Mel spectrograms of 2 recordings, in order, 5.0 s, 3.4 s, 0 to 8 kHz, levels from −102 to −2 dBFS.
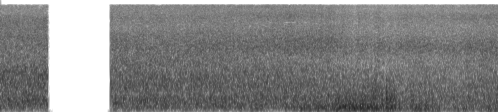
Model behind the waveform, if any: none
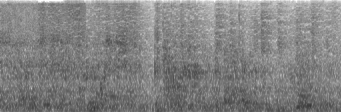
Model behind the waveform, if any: none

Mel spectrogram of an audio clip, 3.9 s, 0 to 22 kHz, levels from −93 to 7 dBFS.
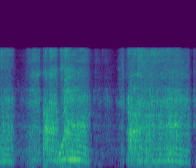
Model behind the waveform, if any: codec, DAC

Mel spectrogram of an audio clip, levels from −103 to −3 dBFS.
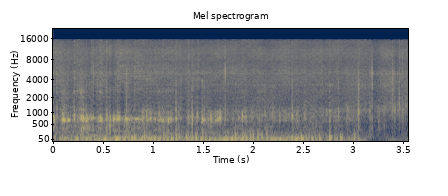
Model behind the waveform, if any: codec, DAC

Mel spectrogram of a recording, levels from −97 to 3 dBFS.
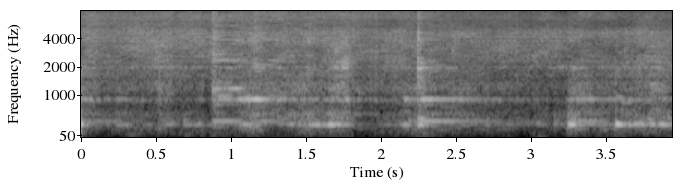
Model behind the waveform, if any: codec, DAC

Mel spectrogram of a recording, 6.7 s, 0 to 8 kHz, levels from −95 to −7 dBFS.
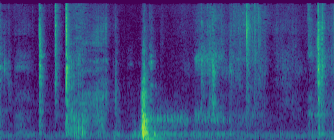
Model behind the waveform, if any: none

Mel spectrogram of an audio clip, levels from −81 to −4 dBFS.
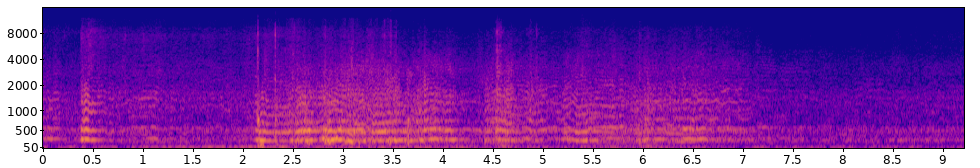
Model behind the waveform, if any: none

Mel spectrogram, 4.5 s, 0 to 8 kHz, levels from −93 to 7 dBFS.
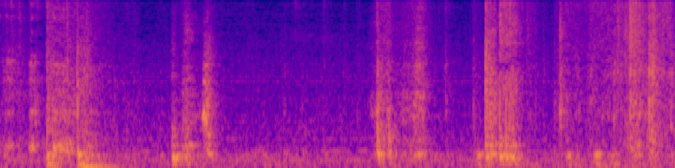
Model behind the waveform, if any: none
